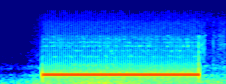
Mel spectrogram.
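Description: One steady telephone ringback tone of an outgoing phone call sounds for about two seconds, clear and even, then stops, with nothing else but faint background hiss around it.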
